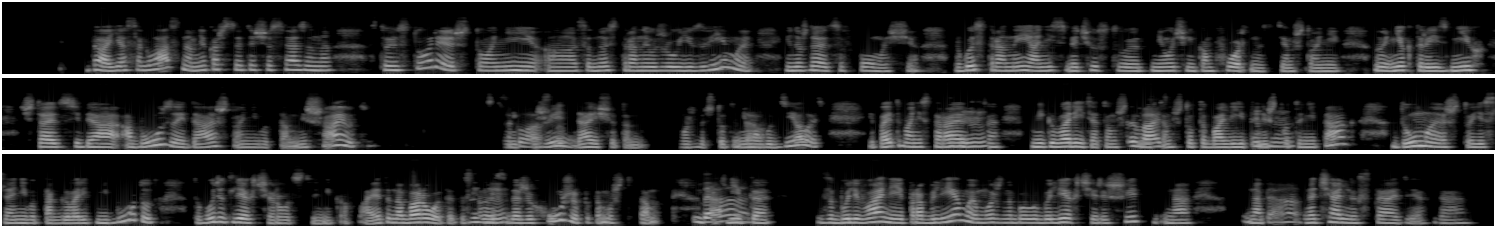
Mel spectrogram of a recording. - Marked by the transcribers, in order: tapping
- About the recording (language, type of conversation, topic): Russian, podcast, Как вы поддерживаете связь с бабушками и дедушками?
